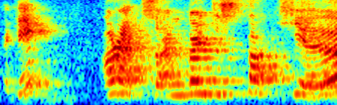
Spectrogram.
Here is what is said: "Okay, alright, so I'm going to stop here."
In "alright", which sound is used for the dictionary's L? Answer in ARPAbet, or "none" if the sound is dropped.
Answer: L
